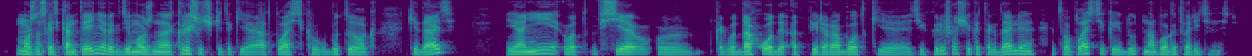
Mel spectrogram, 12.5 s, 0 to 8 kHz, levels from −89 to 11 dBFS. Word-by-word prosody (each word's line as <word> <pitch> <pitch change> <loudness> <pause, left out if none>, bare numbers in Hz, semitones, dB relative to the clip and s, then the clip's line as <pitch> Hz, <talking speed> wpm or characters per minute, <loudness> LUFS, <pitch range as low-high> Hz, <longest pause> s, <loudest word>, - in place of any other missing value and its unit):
можно 130 -4 +1
сказать, 125 -2 0
контейнеры, 135 +4 +3
где 120 +2 0
можно 125 0 +3
крышечки 130 -2 0
такие 115 +1 -5
от 120 0 -3
пластиковых 120 -2 -2
бутылок 120 -3 -1 0.3
кидать, - - +3 0.5
и 135 - -1
они 140 +6 +2
вот 125 -1 -2
все, 130 0 +2
э, 115 -2 -4 0.2
как 120 - -5
бы, 120 0 0
доходы 130 0 +4
от 125 0 -5
переработки 120 -1 0
этих 110 +1 -5
крышечек 155 -1 -2
и - - -12
так 115 -1 -3
далее, 140 +2 +2
этого 125 - -3
пластика, 140 +1 +1
идут 135 +5 -4
на 120 -1 +1
благотворительность. 120 -2 -4
125 Hz, 150 wpm, -25 LUFS, 120-130 Hz, 0.5 s, доходы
